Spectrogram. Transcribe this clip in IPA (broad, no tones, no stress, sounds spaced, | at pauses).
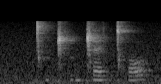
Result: ǀʰ i ǁʰ ɯ ɡ ǁ ɛ z ǀʰ ɔ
